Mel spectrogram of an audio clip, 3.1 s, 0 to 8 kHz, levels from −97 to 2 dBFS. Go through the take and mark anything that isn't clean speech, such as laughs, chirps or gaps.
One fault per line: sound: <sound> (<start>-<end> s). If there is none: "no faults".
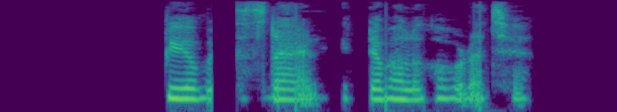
sound: dropout (1.1-1.2 s)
